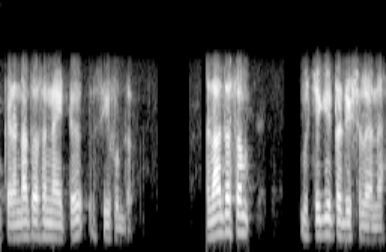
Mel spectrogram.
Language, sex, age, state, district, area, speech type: Malayalam, male, 18-30, Kerala, Kozhikode, urban, conversation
